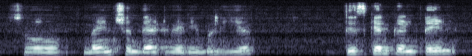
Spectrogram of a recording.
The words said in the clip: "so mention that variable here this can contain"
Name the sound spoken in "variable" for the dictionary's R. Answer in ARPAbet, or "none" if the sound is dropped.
R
